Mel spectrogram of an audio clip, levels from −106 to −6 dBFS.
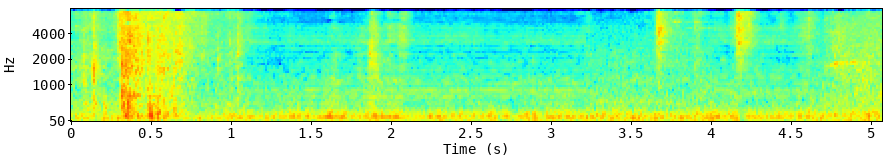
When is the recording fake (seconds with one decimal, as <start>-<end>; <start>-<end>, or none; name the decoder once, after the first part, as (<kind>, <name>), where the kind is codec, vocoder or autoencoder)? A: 1.1-3.2 (vocoder, HiFi-GAN); 4.0-4.6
